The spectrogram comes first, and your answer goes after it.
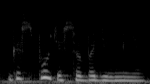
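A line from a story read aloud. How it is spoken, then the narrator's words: Calm. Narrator (Russian): спокойно ответила молодая христианка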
